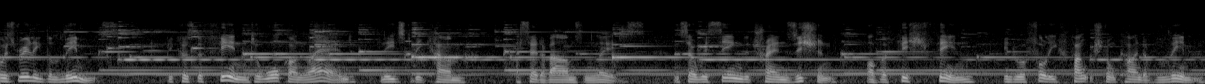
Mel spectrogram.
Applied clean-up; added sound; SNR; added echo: none; Wind chime; 5 dB; none.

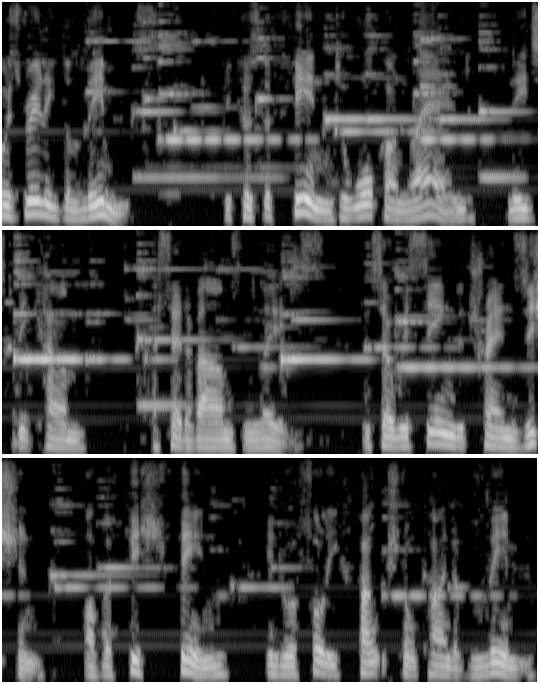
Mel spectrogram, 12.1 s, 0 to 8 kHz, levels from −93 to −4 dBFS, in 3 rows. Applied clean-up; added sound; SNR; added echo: classical method spectral subtraction.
